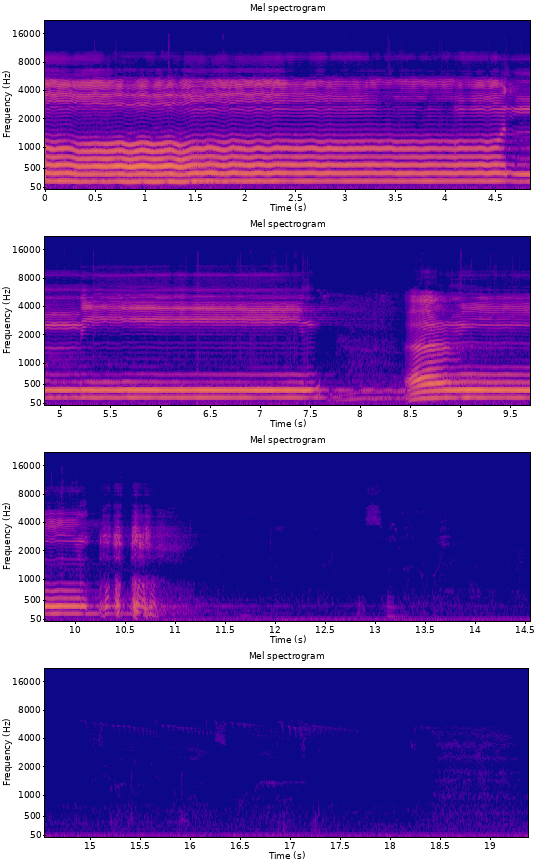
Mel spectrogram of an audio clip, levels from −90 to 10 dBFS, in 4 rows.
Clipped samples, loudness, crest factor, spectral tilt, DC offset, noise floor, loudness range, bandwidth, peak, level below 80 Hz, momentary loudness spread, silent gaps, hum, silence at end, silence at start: under 0.1%; -27 LUFS; 18 dB; -6 dB/octave; under 0.1%; -65 dBFS; 9 LU; 10.5 kHz; -12 dBFS; -66 dBFS; 13 LU; none; none; 8.5 s; 0 s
